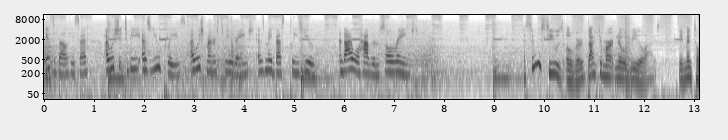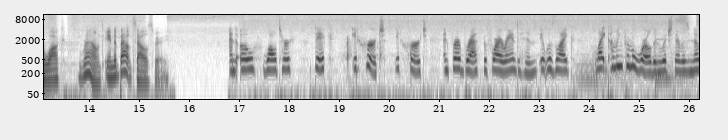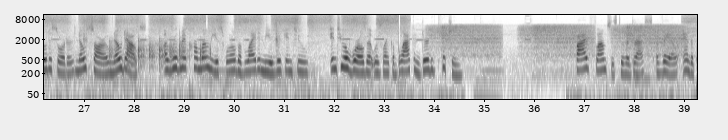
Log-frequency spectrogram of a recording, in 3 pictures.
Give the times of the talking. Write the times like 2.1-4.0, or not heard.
0.0-7.5, 9.6-15.7, 16.8-34.6, 36.9-39.2.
